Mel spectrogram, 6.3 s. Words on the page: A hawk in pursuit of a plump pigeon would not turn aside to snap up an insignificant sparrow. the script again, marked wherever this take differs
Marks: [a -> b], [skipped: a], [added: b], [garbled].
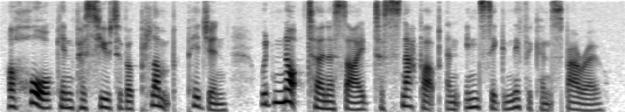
A hawk in pursuit of a plump pigeon would not turn aside to snap up an insignificant sparrow.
